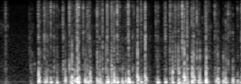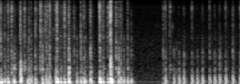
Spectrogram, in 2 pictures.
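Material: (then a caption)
Plastic. Fingertips of both hands type rapidly on a solid, backlit MacBook Pro keyboard with plastic keys set in an aluminum body. Dense, soft, low-weighted key taps and clicks run for about five seconds, pause briefly, then resume more quietly.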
